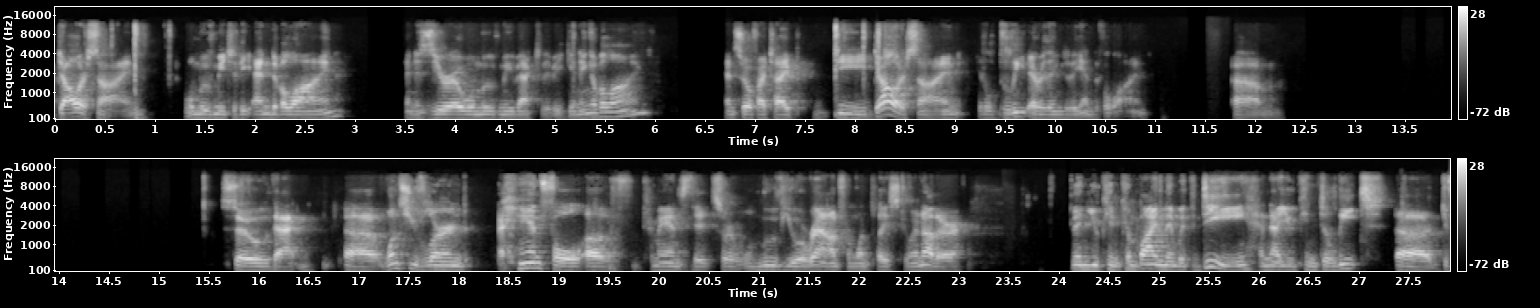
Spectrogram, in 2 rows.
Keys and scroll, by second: 0.8 shift+4, 5.2 0, 7.5-8.7 typing, 15.9 u, 23.8 Tab.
